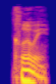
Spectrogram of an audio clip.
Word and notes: Chloe: English

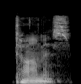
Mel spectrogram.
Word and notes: Thomas: English

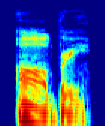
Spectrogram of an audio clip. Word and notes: Aubrey: English

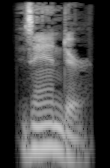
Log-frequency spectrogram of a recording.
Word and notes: Xander: English

